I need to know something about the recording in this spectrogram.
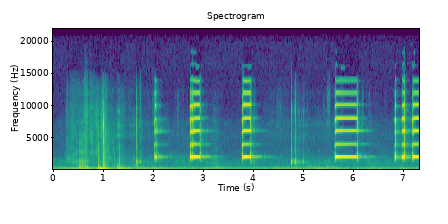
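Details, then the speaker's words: Old Stihl 041AV chainsaw that would not shut off, stop switch tested with ohmmeter between terminal and spark plug nut: continuity beep cuts in and out irregularly as stop button is worked; dirty or broken stop switch suspected, unconfirmed. "I'm touching the other terminal basically to this metal nut and you can hear it's very intermittent which whenever you hit the stop button it start spitting and"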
